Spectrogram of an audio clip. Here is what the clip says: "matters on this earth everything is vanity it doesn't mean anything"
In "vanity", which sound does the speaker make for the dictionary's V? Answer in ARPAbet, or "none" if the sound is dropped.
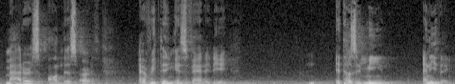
V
